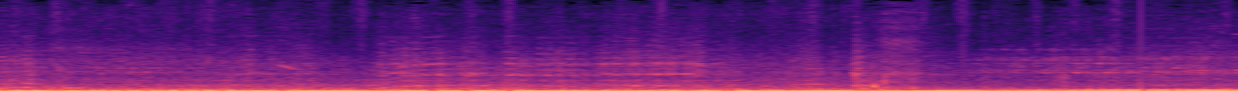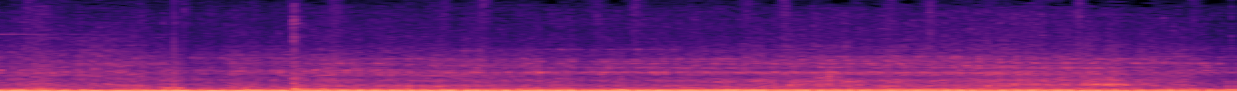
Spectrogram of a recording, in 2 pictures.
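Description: A vehicle engine rumbles and revs.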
